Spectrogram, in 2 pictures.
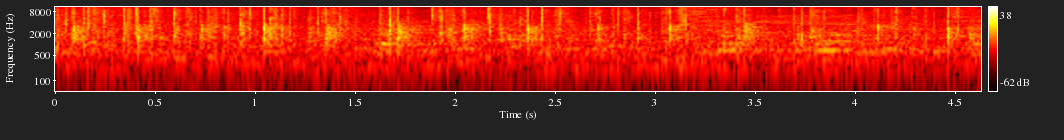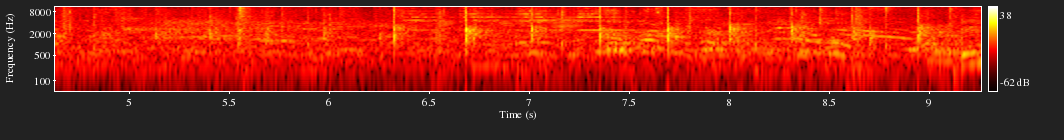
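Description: A crowd keeps up sustained clapping for a dog named Kira after her catwalk turn at a dog show parade. Scattered sharp claps mix with crowd babble, and an announcer speaks over them.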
